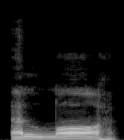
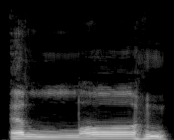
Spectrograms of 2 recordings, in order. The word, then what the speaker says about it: Allah: fatigue dans ce cas-là Allah et leif ici on le prononce pas parce qu'on fait la liaison c'est un alif de liaison à chaque fois que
